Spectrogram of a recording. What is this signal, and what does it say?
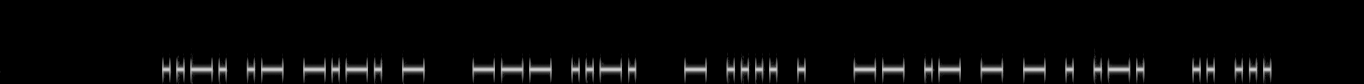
Morse code, heard as a keyed tone, about 17 wpm, 700 Hz. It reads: FACT OF THE MATTER IS
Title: Speed-Racing - Sets of 5 Words 17wpm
